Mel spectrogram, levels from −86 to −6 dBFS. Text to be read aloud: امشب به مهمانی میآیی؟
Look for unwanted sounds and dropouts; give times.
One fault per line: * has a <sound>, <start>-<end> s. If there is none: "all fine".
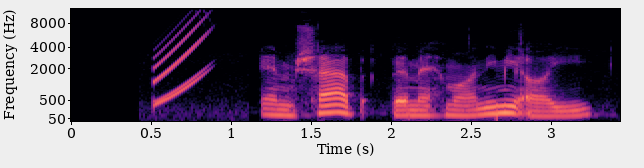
* has a chirp, 0.5-0.9 s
